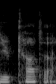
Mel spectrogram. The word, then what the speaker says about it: yukata: But you see some people in Yutaka. – Is that how it's pronounced? That was Yukata. – Oh, it is Yukata. I bug it up.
